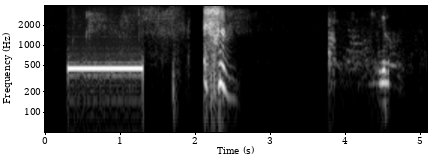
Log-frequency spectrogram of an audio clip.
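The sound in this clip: A telephone call being placed: a loud, steady, held phone tone lasts about a second, followed by other brief noises and voices.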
